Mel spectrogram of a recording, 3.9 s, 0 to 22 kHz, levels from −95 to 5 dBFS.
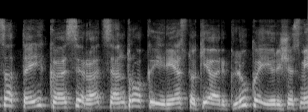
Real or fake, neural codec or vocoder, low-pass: real; none; 10.8 kHz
